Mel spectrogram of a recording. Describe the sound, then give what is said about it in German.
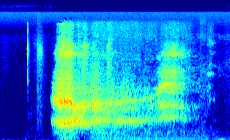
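A deep breath is drawn in during a calm relaxation exercise. It is a long, airy, breathy inhale lasting a couple of seconds, trailing into a softer breathy sound. “Und so einen ganz schönen, tiefen Atemzug nehmen von so einer ganz reinen Luft”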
